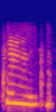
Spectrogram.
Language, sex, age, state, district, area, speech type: Bengali, female, 18-30, West Bengal, Kolkata, urban, conversation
